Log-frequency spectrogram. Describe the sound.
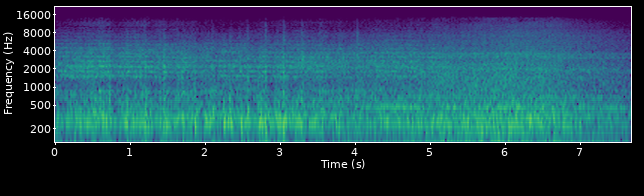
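Train passing on railway tracks, a loud continuous rumble with a rhythmic clickety-clack of wheels that eases off slightly toward the end. No voices are heard.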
